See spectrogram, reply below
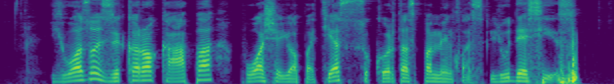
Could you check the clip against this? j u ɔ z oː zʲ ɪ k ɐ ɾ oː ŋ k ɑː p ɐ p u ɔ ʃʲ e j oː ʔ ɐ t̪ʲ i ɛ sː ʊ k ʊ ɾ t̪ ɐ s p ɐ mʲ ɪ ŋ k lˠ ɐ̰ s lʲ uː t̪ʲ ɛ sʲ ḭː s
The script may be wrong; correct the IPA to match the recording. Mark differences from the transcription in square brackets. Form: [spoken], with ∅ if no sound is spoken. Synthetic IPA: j u ɔ z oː zʲ ɪ k ɐ ɾ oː [∅] k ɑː p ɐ p u ɔ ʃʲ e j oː [p] ɐ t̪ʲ i ɛ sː ʊ k ʊ ɾ t̪ ɐ s p ɐ mʲ ɪ ŋ k lˠ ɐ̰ s lʲ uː [d̪ʲ] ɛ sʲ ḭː s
